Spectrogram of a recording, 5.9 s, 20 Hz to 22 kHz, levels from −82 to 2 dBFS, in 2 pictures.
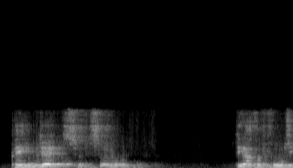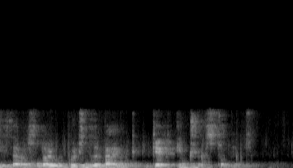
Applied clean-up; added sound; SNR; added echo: neural separator model SepFormer DNS4.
